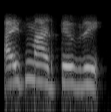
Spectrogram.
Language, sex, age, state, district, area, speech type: Kannada, female, 18-30, Karnataka, Bidar, urban, conversation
